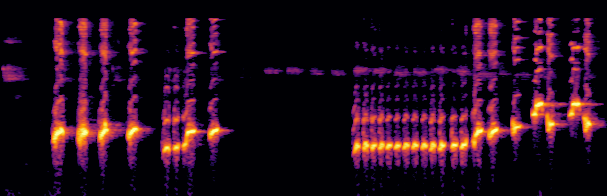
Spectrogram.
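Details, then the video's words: White-rumped shama song, meant to prompt a silent shama to respond. Spaced clear whistles, a pause, then a quick run of low repeated notes climbing into varied higher slurred whistles. "JADIKAN MURAI BATU BISU SEKETIKA NYAUT DAN GACOR DALAM HITUNGAN DETIK"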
